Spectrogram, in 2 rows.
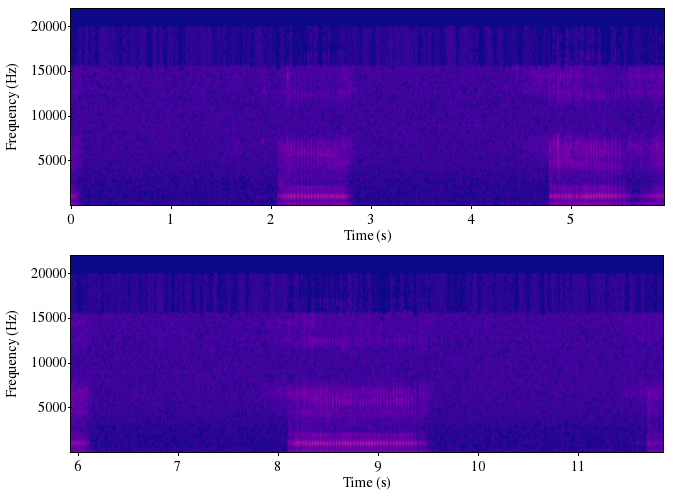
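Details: Small 8 lb Chihuahua-Pug mix dog snoring loudly while asleep indoors: three harsh, rasping breaths, about a second or more each and spaced a few seconds apart, with quiet pauses between.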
